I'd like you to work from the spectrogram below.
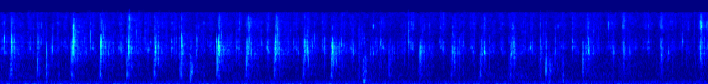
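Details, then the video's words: Cat eating, captured up close: rhythmic crunchy bites snap roughly four times a second, slightly louder at first, over a faint low-pitched hum. "CATS EATING FOOD"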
